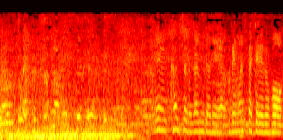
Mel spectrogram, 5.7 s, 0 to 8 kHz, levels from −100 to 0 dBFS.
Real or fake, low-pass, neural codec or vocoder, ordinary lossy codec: fake; 7.2 kHz; codec, 44.1 kHz, 3.4 kbps, Pupu-Codec; MP3, 24 kbps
